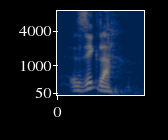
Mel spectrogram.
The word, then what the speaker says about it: Ziegler: Sigler. So wird ausgesprochen. Der, das wird nicht Siegler ausgesprochen in Amerika.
